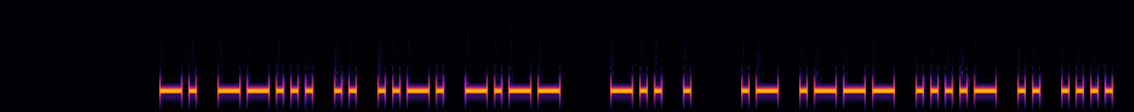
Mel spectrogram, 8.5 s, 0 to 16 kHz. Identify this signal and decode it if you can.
Morse code, heard as a keyed tone, about 22 wpm, 700 Hz. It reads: N7IFY DE AJ4IH
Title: USA Callsign DE Callsign - 5 Characters - 22wpm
